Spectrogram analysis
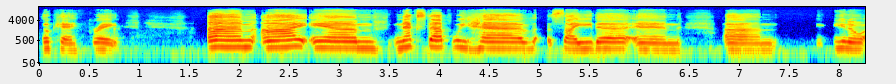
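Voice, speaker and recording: High-voiced man moderating a panel. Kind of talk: moderating a panel discussion on a video call. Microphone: video call.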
